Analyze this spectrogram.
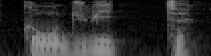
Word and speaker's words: conduite: and then the feminine, conduite. Okay, so here you can listen to this t, t, okay, conduite, all right?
